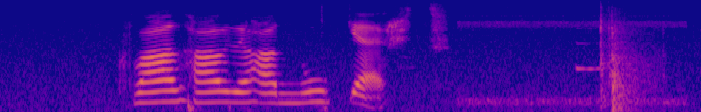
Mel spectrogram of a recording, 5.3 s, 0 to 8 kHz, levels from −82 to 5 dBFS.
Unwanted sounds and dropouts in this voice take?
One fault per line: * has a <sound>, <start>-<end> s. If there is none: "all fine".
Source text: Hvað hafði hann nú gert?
* has a squeak, 4.3-5.0 s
